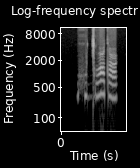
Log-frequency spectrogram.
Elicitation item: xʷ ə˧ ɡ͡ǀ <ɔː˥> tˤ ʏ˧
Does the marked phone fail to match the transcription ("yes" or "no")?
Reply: no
